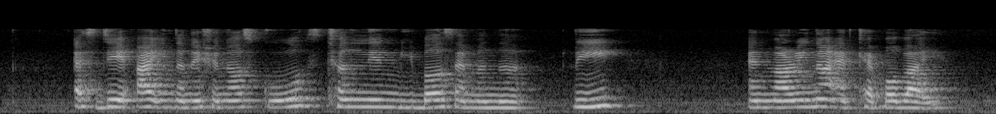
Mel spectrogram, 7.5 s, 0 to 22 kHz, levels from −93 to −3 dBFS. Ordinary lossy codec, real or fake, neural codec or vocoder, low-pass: none; real; none; none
